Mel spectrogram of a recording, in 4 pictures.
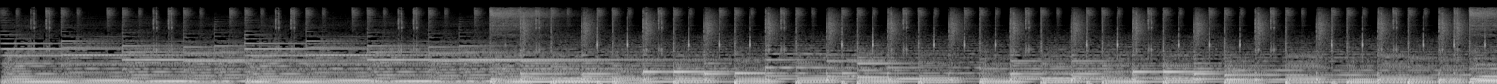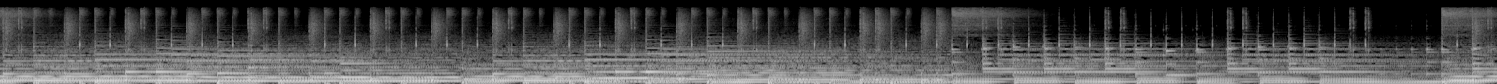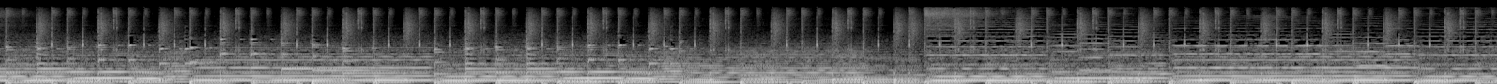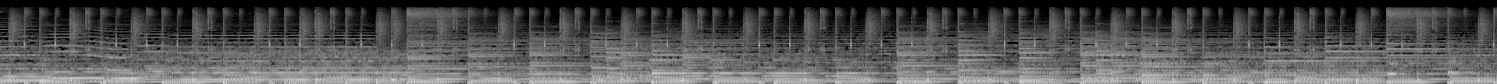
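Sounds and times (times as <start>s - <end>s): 
game boss music: 0.0s - 59.8s.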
